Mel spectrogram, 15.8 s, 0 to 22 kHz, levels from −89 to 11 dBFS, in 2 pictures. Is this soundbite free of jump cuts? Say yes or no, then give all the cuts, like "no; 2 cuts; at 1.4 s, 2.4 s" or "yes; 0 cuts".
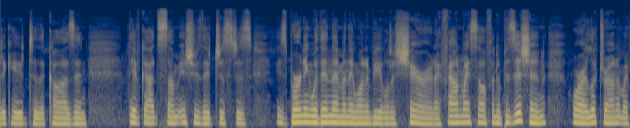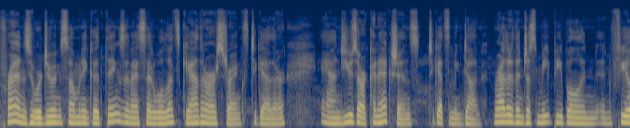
no; 1 cut; at 13.9 s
